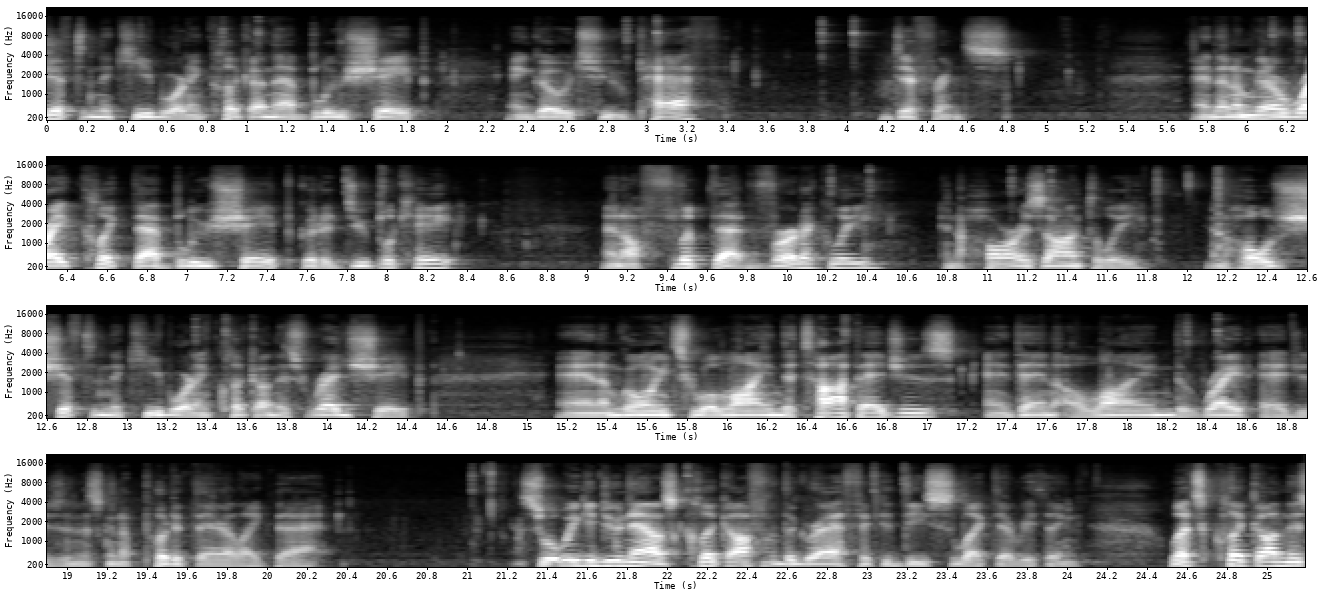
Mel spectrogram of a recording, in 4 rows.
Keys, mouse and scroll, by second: 1.1 shift+click, 3.1 click, 4.1 click, 6.3 right click, 8.0 click, 10.4 click, 11.3 click, 13.5 shift+click, 16.6 click, 18.5 click, 21.2 click, 23.2 click, 25.0-25.1 drag.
